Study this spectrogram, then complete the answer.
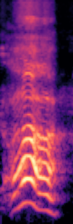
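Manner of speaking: sudden hammed-up pleasure gasp; mock ecstatic gasp. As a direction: gasp as if overcome, demonstrating. Acting out the climax feeling.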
